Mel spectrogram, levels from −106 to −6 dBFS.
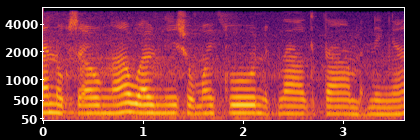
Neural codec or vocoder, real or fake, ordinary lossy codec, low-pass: none; real; none; 5.4 kHz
